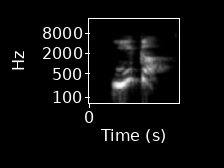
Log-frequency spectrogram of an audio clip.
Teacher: Kalau misalnya dia diikuti dengan suku kata nada keempat dan netral, maka kata i di sini yang nada pertama harus berubah menjadi nada kedua.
